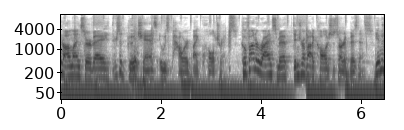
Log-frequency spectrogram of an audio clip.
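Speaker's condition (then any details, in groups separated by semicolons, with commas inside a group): No condition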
